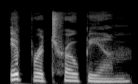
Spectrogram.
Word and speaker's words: Ipratropium: Ip. Ra. Tro. Pi. Um. Ipratropium. Stress tro and keep pi light. Ip. Ra. Tro. Pi. Um. Ipratropium. Stress tro and keep pi light.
